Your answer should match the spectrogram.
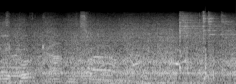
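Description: Onlookers' voices talking over each other, with one sharp strike of a sword hitting a shield near the end.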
